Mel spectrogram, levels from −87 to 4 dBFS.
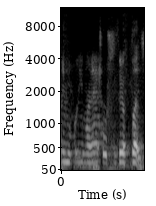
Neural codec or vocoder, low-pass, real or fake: codec, 24 kHz, 0.9 kbps, WavTokenizer, medium music audio release; 10.8 kHz; fake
